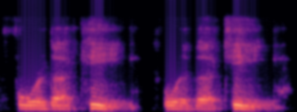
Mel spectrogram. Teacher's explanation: The for and the, you wouldn't put stress on it. You would put stress on the noun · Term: anapest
